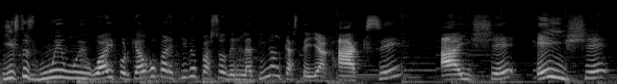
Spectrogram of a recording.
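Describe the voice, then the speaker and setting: A woman's voice: sits high, fast talker. Playful Spanish woman explaining language. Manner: lively, playful, rhetorical questions. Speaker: linguistics video host. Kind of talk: scripted educational explainer. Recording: light background music.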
